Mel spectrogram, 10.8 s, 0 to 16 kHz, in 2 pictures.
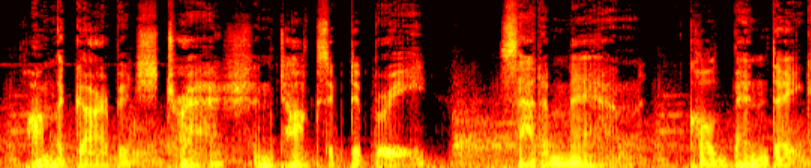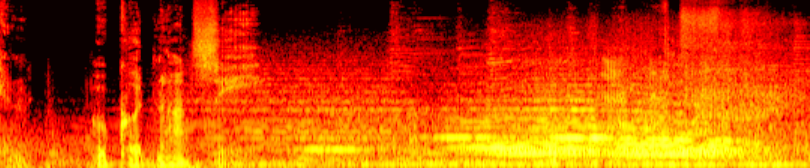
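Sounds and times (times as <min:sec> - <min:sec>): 
speech: 0:00.2 - 0:07.2
steam train rumbling along: 0:06.9 - 0:10.8.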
